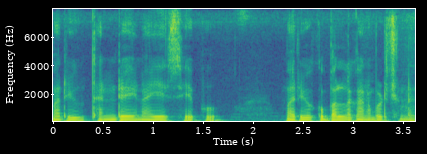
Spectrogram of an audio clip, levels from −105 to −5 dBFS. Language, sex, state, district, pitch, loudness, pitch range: Telugu, male, Karnataka, Bellary, 110 Hz, -17 LUFS, 105-115 Hz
